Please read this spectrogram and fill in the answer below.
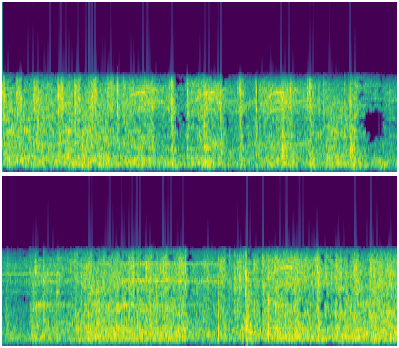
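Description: Automatic PCB component insertion machine running: a fast, dense clatter of mechanical clicks over steady machine noise, easing briefly about halfway through.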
